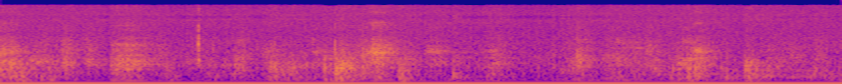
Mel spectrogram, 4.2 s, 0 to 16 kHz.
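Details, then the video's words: Maggie, a 10-year-old Wire Haired Fox Terrier, plays on a boring winter day, attacking a frisbee: rough, breathy panting and snuffling bursts with scuffling noise throughout. "Maggie kills the frisbee. Wire Haired Fox Terrier."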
